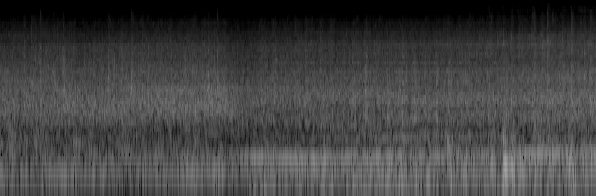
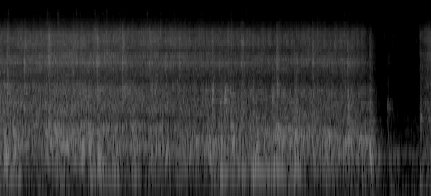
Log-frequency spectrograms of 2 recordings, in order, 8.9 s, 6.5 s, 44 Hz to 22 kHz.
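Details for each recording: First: Hornby R2558 County Class model locomotive after fitting a new drive gear and blanking plate: soft, even motor whir and wheel rumble with no periodic gear click; drives smoothly, though the cheap motor is noisy by nature; normal running. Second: Hornby R2558 County Class model locomotive, bought as a poor runner: motor whirs steadily with a regular light click from a gear missing a tooth.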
